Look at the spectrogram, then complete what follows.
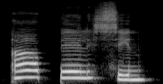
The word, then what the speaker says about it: Апельсин: The last syllable is stressed. Апельсин. Апельсин. Апельсин. I want to pay your attention to this letter. This is soft sign. And do you remember the function of this soft sign? Of course, I know you remember. It makes the previous letter soft. So we have L.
